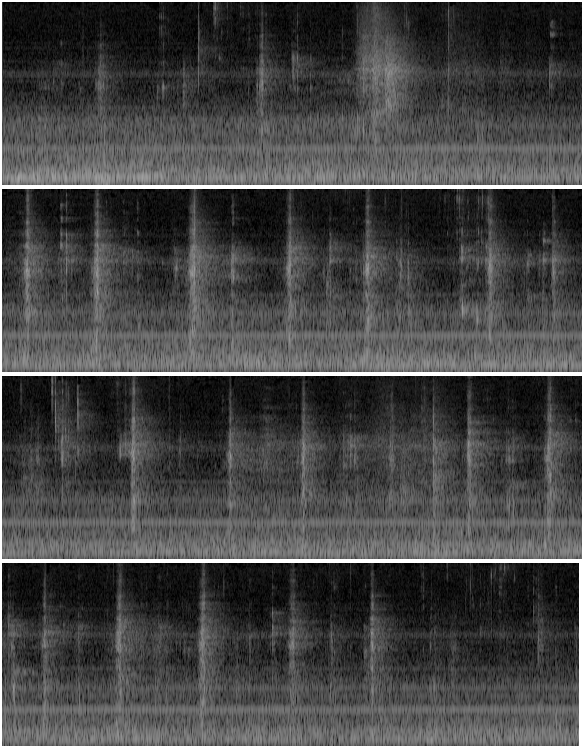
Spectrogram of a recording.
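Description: Close-up eating sounds: chewing with crisp crunches from lightly cooked vegetables, coming at irregular intervals about every second.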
